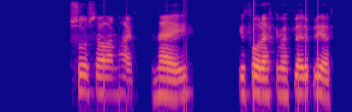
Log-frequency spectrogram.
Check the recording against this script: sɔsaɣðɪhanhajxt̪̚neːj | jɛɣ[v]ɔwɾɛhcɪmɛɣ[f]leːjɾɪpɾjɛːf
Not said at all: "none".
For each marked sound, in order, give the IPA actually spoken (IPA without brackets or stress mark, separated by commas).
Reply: f, f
